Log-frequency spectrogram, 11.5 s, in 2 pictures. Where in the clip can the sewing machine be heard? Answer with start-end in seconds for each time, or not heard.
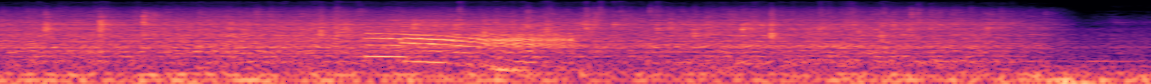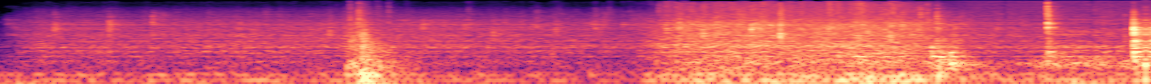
10.0-11.4.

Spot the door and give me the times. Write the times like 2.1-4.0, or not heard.
1.9-3.0, 7.5-8.6.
